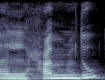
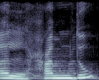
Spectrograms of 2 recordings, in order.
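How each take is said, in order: Both takes have the same delivery.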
